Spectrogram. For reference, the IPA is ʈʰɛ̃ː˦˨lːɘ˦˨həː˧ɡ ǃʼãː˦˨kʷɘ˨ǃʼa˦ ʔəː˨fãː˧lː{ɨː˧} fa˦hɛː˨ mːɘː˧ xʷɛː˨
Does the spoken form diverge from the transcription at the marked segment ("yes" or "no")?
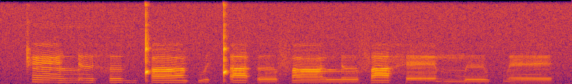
yes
